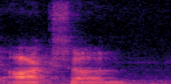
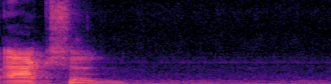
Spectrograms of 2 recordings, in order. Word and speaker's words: Akshan: Oh, it does sound like Akshan. So I was pronouncing it correct. It's not action.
